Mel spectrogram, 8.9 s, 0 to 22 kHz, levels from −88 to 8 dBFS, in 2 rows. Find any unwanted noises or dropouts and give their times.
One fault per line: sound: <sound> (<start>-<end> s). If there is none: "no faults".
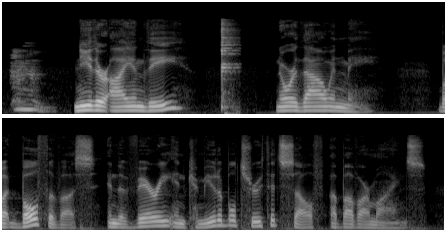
sound: throat clearing (0.1-0.6 s)
sound: tap (2.2-2.4 s)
